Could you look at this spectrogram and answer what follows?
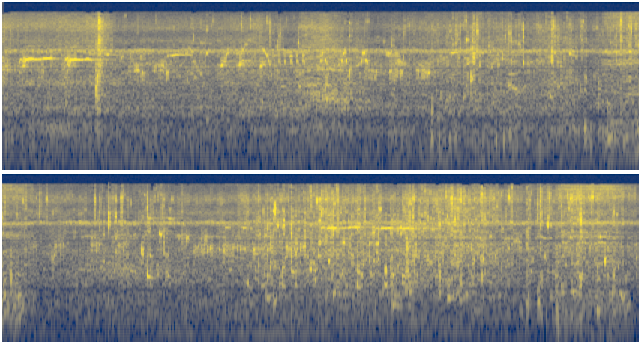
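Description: Shallow water lapping and trickling, with small splashes and drips from hands and waders moving in the water as a large pike is released.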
